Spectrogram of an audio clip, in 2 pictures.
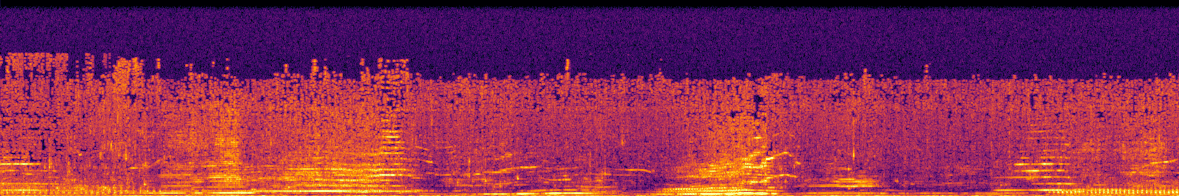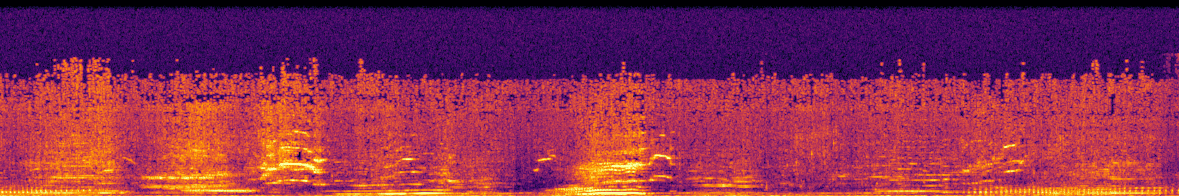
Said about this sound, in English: Let's listen to this recording of the humpback whale.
